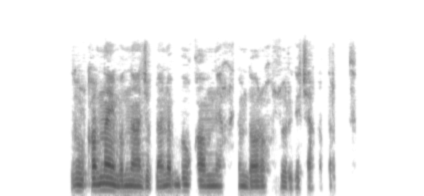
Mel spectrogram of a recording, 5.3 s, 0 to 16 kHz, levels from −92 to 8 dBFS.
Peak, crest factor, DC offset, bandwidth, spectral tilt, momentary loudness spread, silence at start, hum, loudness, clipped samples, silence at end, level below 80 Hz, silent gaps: -10 dBFS; 22 dB; under 0.1%; 7.4 kHz; -6 dB/octave; 21 LU; 0.9 s; none; -31 LUFS; under 0.1%; 0.85 s; -72 dBFS; 4.03-4.10 s, 4.20-4.35 s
